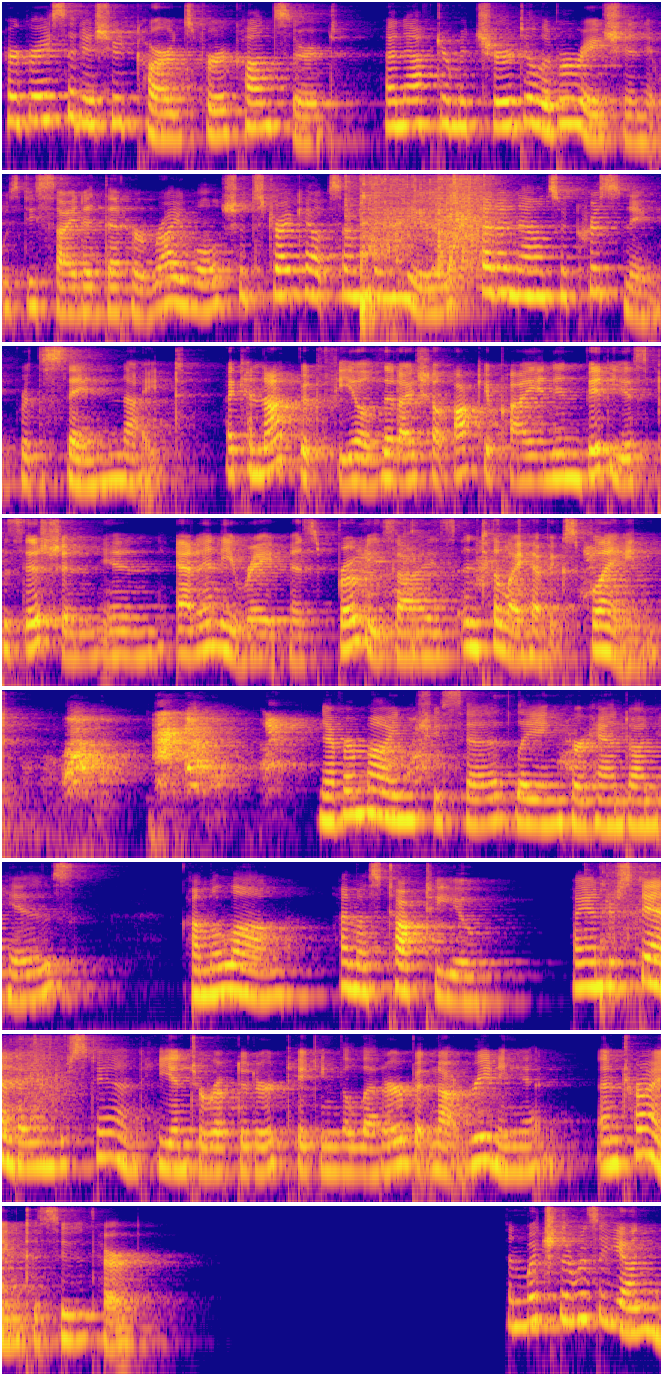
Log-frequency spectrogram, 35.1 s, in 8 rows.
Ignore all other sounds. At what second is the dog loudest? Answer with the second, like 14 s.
19 s.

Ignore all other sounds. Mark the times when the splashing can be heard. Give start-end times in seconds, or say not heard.
6.7-7.7, 15.8-16.6, 25.8-26.8.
